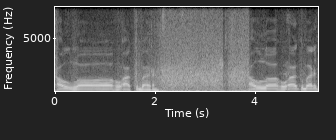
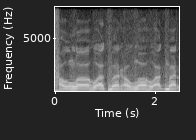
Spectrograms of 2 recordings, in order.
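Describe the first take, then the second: First: A short pause separates the two phrases. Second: The two phrases run together without a pause. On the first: The speaker calls it right. "Jadi sunahnya ada jeda sejenak" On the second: The speaker calls it wrong. "nah itu uh, kurang bagus ya"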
